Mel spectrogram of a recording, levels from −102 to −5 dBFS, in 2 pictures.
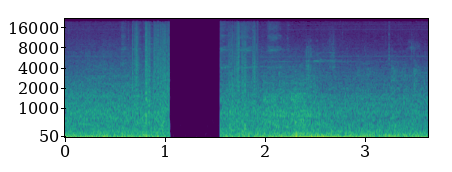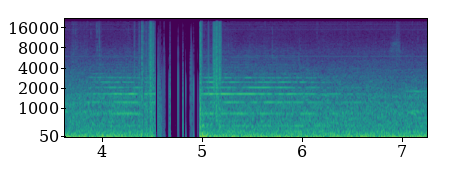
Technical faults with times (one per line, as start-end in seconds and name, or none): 0.67-1.92 intermittent contact
4.32-5.19 intermittent contact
